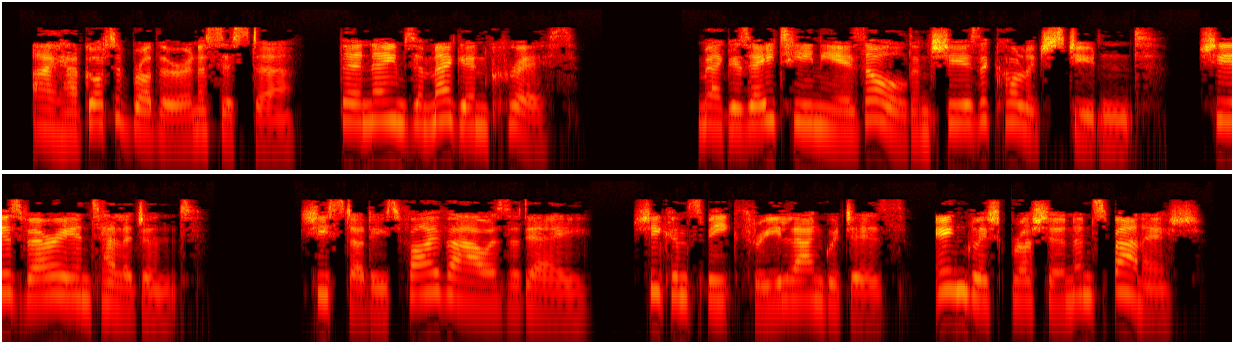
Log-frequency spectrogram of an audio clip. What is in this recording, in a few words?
simple present tense reading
